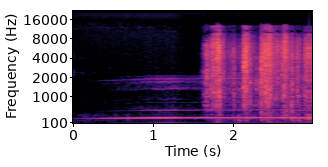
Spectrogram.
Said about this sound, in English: He's burning it. He's burning a hole right through the door.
